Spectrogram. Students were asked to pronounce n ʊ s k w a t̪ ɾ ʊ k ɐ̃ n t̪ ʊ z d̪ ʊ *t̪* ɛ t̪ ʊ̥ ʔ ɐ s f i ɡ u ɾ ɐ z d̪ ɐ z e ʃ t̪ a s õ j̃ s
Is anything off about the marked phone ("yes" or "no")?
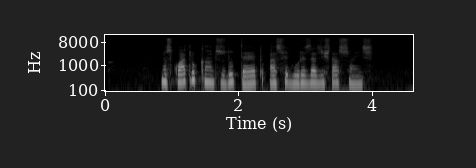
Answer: no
